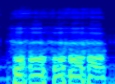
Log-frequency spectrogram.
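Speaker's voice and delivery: low, soft animal-like huffing; breathy low huff huff huff; panting huffs. Acted. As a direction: pant like a creature on all fours. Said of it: "on all fours ... and going".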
